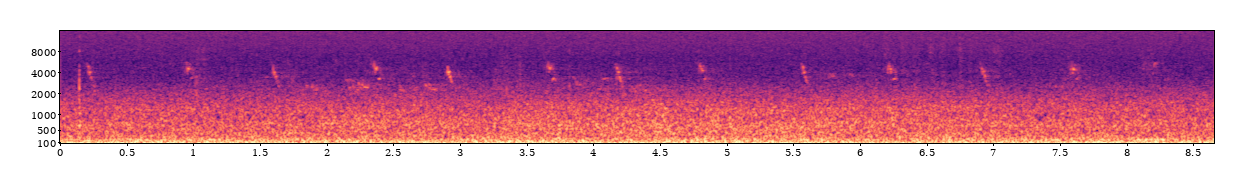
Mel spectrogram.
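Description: Steady outdoor city background noise with a low rumble, like distant traffic. Faint short high sounds recur about twice a second over it.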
